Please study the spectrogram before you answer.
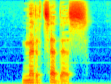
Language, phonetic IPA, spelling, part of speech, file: Polish, [mɛrˈt͡sɛdɛs], mercedes, noun, Pl-mercedes.ogg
